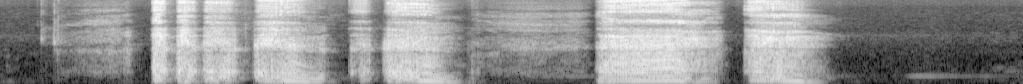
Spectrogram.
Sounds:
Throat clearing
